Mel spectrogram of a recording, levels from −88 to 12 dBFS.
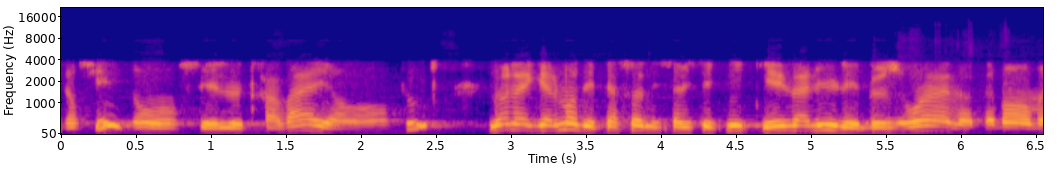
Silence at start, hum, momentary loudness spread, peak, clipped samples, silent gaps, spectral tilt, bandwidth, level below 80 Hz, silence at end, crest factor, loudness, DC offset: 0.05 s; none; 8 LU; 0 dBFS; under 0.1%; none; -8 dB/octave; 4 kHz; -66 dBFS; 0 s; 12 dB; -13 LUFS; under 0.1%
